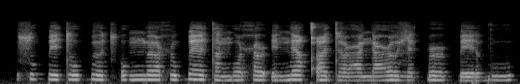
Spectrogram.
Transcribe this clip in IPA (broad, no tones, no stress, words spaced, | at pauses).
suk͡peto ɓɵt͡sʼo ŋ͡mœħu ɓɛta ŋoħə˞ ʔeŋɛ qʼetœ ʕɛŋɛʕɵɮɛ k͡pə˞ k͡pe ɾɵɡu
